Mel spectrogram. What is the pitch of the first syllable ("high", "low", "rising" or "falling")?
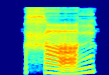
low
